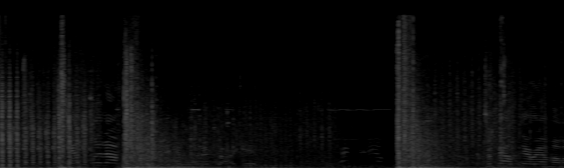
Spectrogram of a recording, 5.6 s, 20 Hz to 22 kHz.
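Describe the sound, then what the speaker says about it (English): Gunfire in Modern Warfare 3: loud bursts of automatic fire come in two separate stretches, sharp and close, with chirping game effects between them and a steady busy background. "Taking fire."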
